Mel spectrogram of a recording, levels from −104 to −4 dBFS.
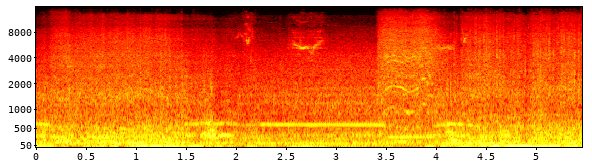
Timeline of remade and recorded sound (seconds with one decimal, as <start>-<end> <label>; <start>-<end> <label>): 0.0-2.0 remade; 2.0-5.5 recorded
